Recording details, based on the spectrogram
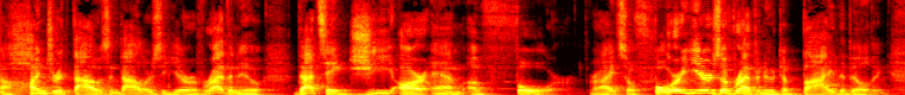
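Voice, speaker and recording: Very wide pitch swings in a somewhat breathy voice, with audible room echo. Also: man. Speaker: landlord and real estate video host. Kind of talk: casual tutorial. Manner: fast; casual, many fillers.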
